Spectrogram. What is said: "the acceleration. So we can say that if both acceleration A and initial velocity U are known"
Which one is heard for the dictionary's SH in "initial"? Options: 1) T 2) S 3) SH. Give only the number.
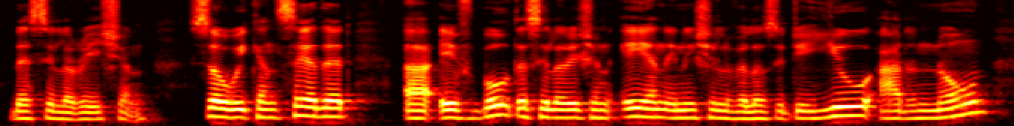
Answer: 3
